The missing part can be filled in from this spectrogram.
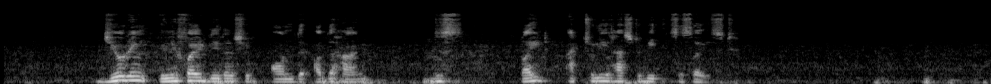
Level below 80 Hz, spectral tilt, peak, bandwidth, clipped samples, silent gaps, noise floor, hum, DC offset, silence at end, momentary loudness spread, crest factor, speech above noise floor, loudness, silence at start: -42 dBFS; -7 dB/octave; -4 dBFS; 11.5 kHz; under 0.1%; none; -56 dBFS; none; under 0.1%; 0.05 s; 21 LU; 20 dB; 36 dB; -21 LUFS; 0.95 s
